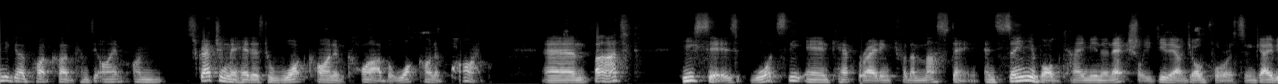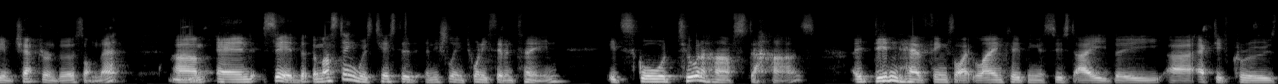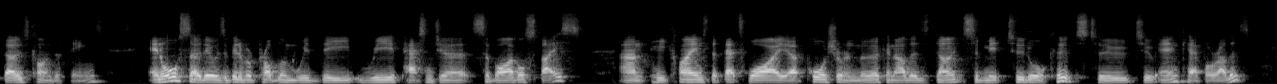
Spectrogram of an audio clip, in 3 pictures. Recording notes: gather in cyberspace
